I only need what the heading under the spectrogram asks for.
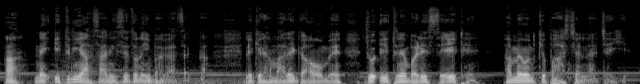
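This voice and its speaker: A man playing a calm, practical village headman in a cartoon story, explaining in a measured way. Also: sits low, faint music behind. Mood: reassuring. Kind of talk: Hindi cartoon story acting.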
